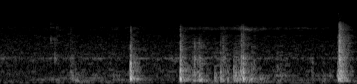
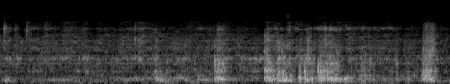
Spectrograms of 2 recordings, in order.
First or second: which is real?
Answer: first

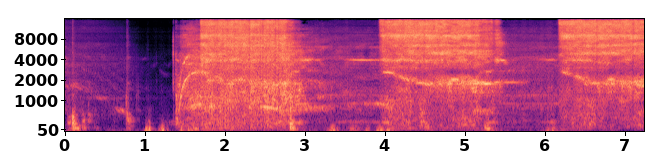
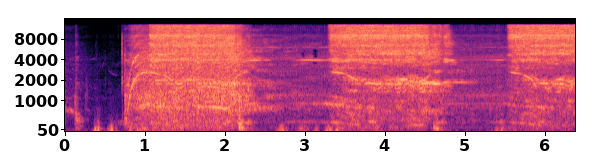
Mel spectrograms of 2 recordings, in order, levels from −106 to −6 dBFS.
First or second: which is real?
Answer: second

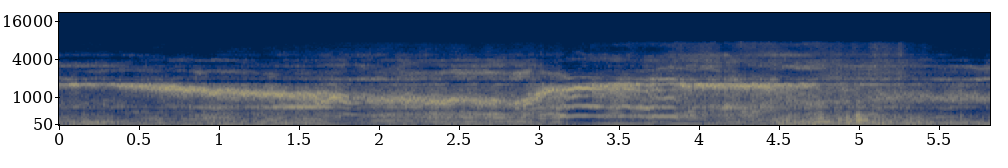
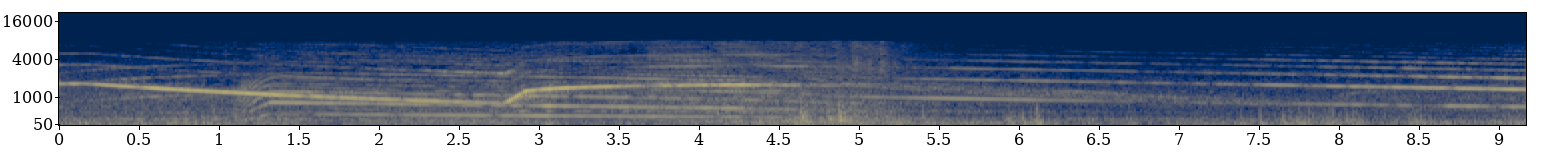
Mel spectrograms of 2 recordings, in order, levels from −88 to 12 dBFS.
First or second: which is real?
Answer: second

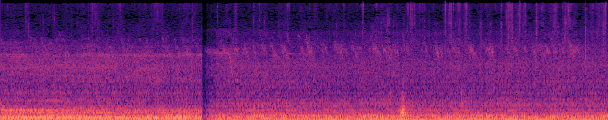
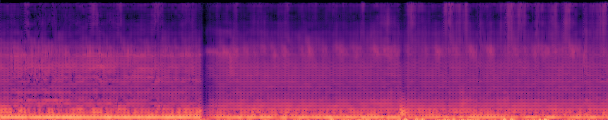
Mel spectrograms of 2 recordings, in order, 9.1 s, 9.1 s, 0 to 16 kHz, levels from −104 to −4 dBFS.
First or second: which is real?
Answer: first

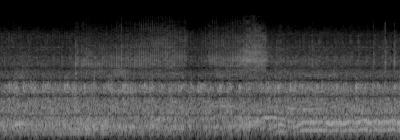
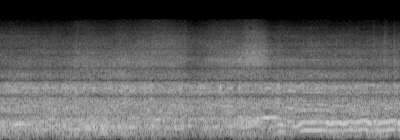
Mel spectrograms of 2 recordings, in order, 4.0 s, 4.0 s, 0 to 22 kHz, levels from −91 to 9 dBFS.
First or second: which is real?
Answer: first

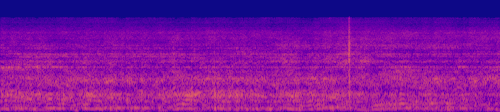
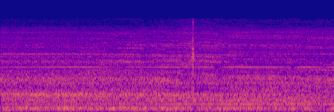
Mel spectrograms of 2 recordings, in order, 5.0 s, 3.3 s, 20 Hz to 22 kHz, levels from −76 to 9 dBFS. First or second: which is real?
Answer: second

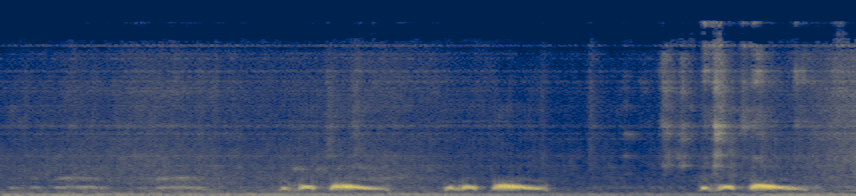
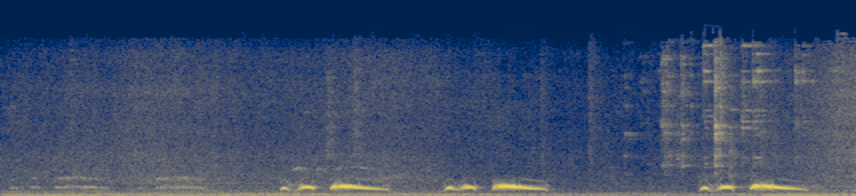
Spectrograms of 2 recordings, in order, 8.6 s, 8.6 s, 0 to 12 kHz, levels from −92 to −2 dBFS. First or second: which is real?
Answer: second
